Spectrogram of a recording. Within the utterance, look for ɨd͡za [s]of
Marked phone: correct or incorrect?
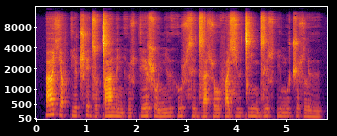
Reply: incorrect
